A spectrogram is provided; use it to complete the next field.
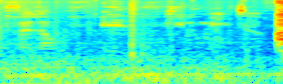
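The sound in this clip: Steady low engine and road rumble from a car being driven through open countryside, a continuous droning hum that holds at an even level throughout.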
